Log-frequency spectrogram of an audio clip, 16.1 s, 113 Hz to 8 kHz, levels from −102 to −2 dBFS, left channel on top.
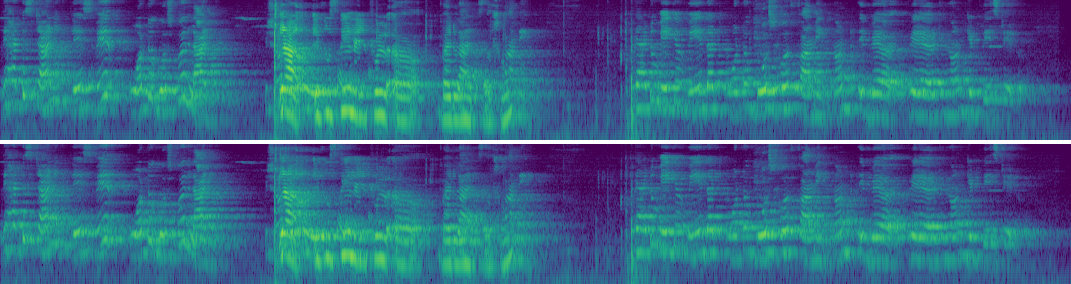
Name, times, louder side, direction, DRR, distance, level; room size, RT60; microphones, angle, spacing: voice 1, 0.0-3.2 4.0-5.6 6.6-7.1 7.6-7.9 9.5-15.2, left 1 dB, 15° left, 5 dB, 6.0 m, -36 dB
voice 2, 4.1-6.3 6.6-7.7, left 3 dB, 65° left, 6 dB, 1.6 m, -29 dB
27.0 x 21.5 x 9.5 m, 1.5 s
head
